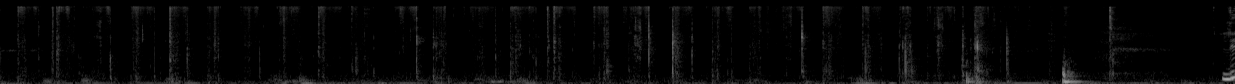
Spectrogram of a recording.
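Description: Oracle cards shuffled by hand in a quiet room, a rapid series of crisp riffling flicks and papery slaps repeating in short bursts, close and fairly soft.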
